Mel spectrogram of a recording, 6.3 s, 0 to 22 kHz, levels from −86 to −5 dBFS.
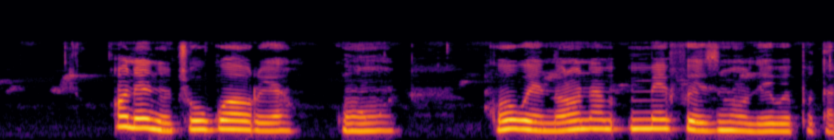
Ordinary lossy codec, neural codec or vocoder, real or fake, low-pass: none; none; real; 7.2 kHz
